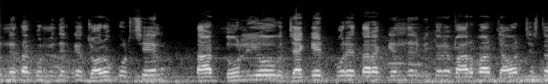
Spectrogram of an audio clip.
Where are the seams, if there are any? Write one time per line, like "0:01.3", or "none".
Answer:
none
